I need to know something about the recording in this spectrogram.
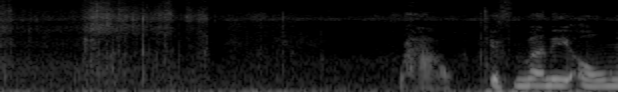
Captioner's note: dollar bills crinkling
